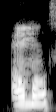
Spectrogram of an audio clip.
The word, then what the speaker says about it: Omos: AJ, of course, was flanked by Omos, or however you pronounce his name. Yeah, no, you got it right. Almost. Omos, yeah.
